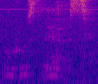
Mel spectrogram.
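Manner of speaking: curious soft whisper. Real, not acted. Peeking at the next gift, whispering curiously. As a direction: lean in and whisper.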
